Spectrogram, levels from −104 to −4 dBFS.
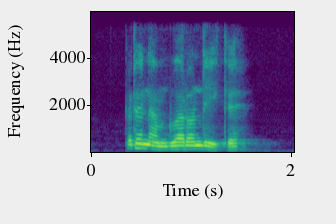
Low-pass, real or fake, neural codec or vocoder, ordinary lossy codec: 5.4 kHz; fake; autoencoder, 48 kHz, 128 numbers a frame, DAC-VAE, trained on Japanese speech; none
